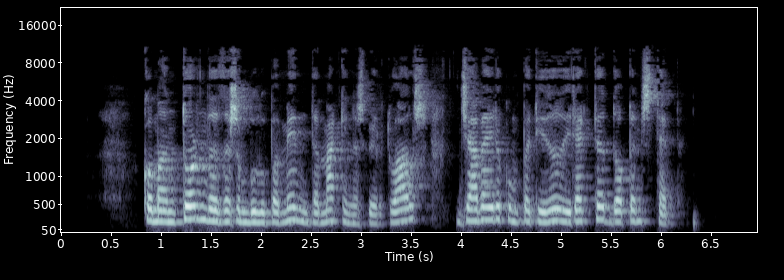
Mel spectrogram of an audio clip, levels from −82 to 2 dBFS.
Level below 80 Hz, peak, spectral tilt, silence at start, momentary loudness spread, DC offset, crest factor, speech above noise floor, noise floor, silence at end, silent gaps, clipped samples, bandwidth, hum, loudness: -64 dBFS; 0 dBFS; -4.5 dB/octave; 0.85 s; 9 LU; under 0.1%; 18 dB; 66 dB; -84 dBFS; 0.85 s; none; under 0.1%; 11 kHz; none; -17 LUFS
